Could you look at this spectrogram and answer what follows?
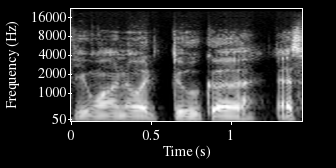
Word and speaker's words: dukkha: If you want to know what dukkha, that's how you spell it in Sanskrit.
